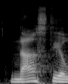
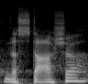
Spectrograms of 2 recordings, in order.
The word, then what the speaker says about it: Nastia: Nastia Lukin, he called her Nastasha, I think.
